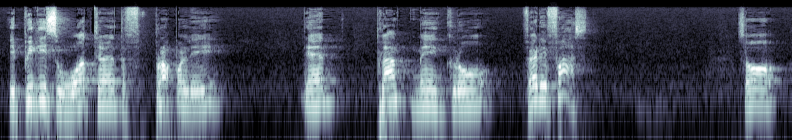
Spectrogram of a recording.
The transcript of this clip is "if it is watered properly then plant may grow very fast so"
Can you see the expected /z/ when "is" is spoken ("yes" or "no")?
no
